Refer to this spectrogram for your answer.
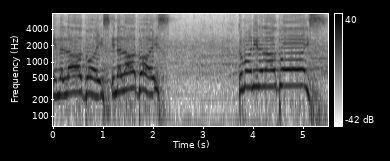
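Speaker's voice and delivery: high, drawn-out preacher's shout; loud shout. Shown as a demonstration. Preacher urging the congregation to praise God, shouting. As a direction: shout it at full force, stretching the words. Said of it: "Pwede pong sumigaw".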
